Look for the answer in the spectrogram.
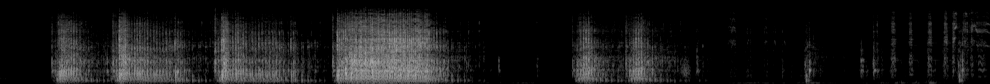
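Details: RedMax string trimmer two-stroke, sat for years, after it blew up, full throttle with choke on: short raspy revving bursts cutting out between pulls, won't hold steady run; still has lots of compression; cause unconfirmed.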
